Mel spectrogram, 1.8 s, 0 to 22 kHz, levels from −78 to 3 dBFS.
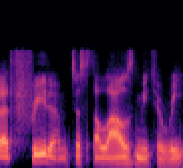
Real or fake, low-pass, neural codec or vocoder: fake; 7.2 kHz; codec, 16 kHz in and 24 kHz out, 0.9 kbps, LongCat-Audio-Codec, fine tuned four codebook decoder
